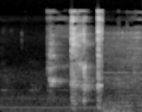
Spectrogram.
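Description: Two short breathy sounds from a person, about a second in, then a sharp click as music starts.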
